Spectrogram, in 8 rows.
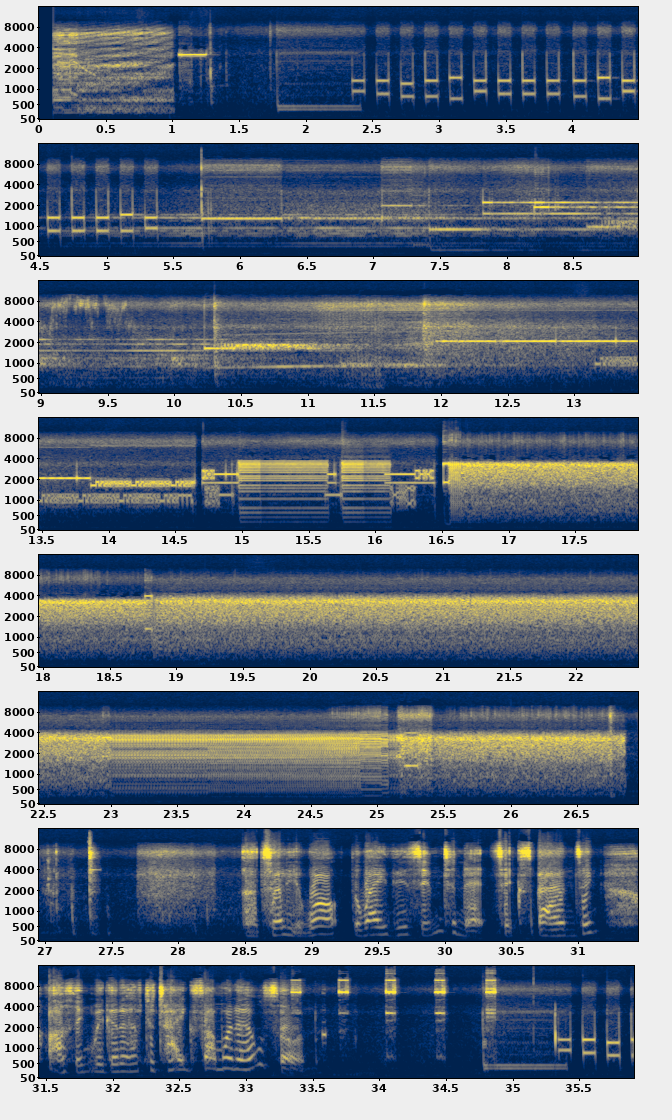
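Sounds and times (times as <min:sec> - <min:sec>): dial-up modem tones: 0:01.0 - 0:06.4, 0:25.0 - 0:25.6, 0:34.8 - 0:35.9
static hiss: 0:16.6 - 0:27.0, 0:27.7 - 0:28.5.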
